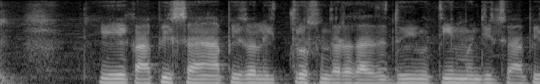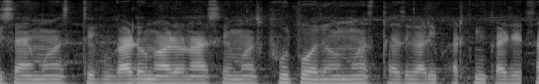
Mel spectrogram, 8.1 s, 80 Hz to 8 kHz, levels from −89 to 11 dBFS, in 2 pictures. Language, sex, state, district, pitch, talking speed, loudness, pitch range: Halbi, male, Chhattisgarh, Bastar, 130 Hz, 220 wpm, -26 LUFS, 125-135 Hz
